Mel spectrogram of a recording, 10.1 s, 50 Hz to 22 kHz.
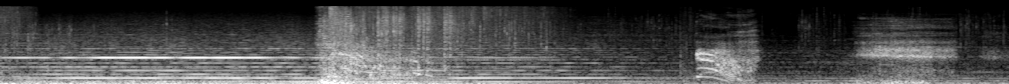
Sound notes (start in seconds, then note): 6.5 grunting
